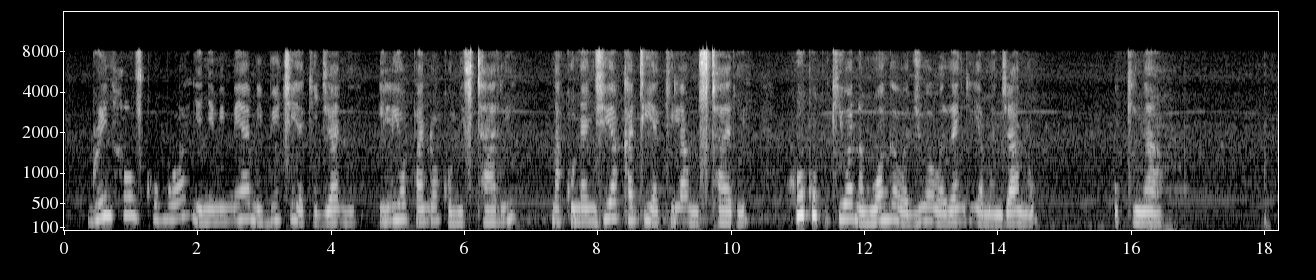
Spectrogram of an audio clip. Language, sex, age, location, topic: Swahili, female, 18-24, Nairobi, agriculture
